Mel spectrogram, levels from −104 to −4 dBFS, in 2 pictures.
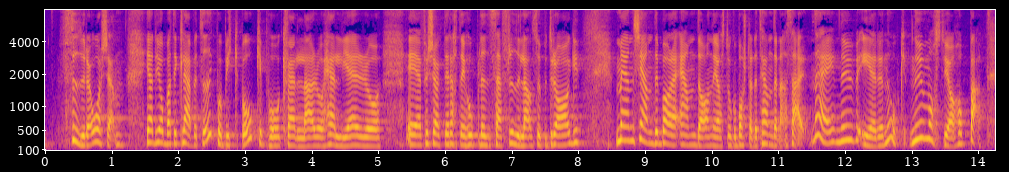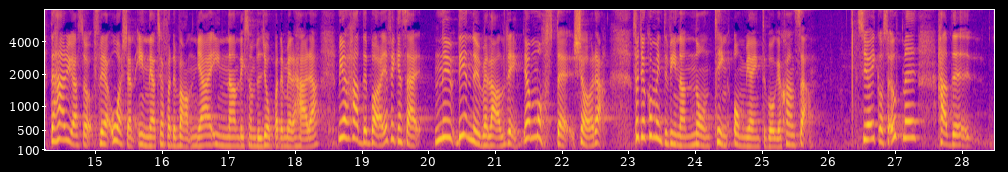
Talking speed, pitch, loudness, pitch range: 215 wpm, 210 Hz, -22 LUFS, 185-260 Hz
